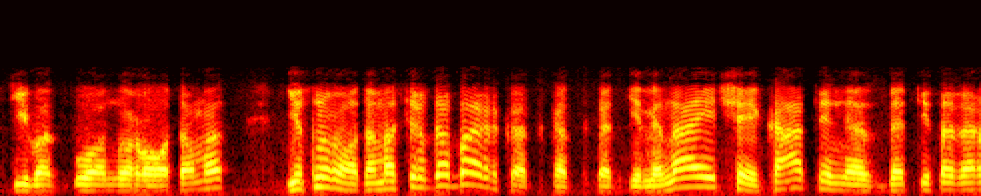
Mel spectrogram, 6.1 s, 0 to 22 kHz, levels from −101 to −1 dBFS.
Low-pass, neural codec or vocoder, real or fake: 5.4 kHz; codec, 16 kHz, 8 kbps, FreqCodec, smaller model; fake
